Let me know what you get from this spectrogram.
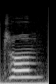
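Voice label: "cheng" Mandarin Chinese, neutral tone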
